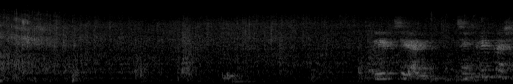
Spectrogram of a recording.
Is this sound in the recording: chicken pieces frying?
yes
